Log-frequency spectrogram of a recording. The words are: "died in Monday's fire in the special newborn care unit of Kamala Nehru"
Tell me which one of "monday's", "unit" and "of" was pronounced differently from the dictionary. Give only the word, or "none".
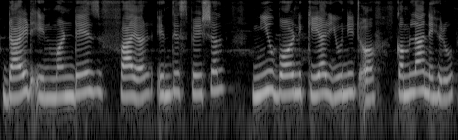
of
